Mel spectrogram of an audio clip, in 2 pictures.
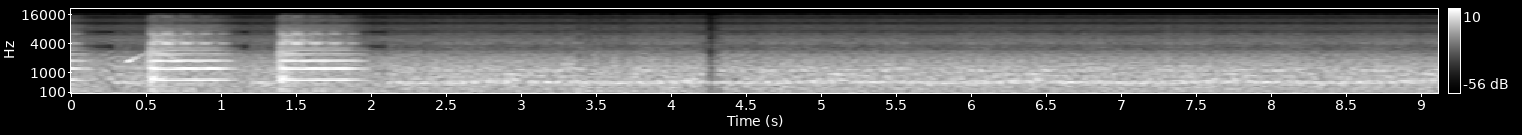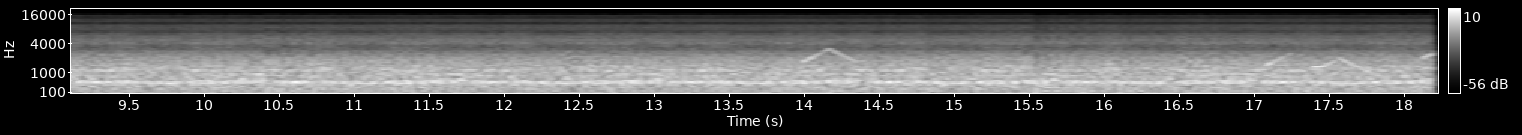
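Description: A large crowd murmurs steadily in the background.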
